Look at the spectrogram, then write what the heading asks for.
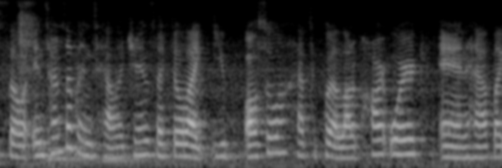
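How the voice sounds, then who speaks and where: A woman's fairly high voice with a Vietnamese accent. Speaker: game show contestant. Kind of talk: casual interview talk.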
